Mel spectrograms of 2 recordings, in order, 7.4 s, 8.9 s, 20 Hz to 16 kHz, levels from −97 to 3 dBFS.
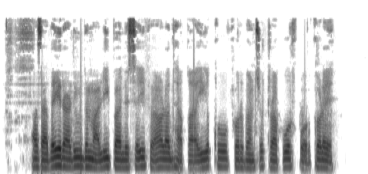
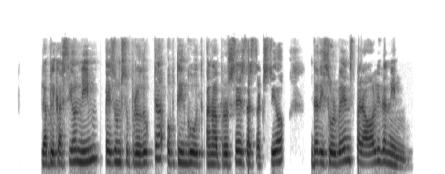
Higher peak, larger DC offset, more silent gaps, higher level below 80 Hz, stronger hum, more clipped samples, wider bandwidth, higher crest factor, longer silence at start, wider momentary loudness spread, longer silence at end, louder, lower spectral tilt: about the same, 0 dBFS vs -2 dBFS; neither; second, none vs 5.71-5.77 s, 6.09-6.21 s; about the same, -58 dBFS vs -56 dBFS; neither; neither; first, 11.5 kHz vs 8 kHz; first, 20 dB vs 14 dB; second, 0.1 s vs 0.85 s; first, 11 LU vs 5 LU; about the same, 0.7 s vs 0.8 s; second, -20 LUFS vs -16 LUFS; about the same, -4.5 dB/octave vs -5 dB/octave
